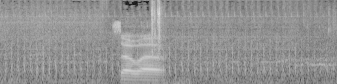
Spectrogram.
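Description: Helicopter in Metal Gear, a steady rotor hum that swells briefly into a louder pulsing burst, with someone speaking briefly.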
